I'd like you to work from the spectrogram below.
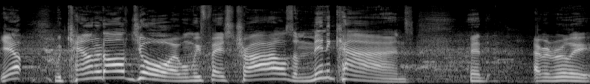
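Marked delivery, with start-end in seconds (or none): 0.0-4.1 put-on slow, high, drawled real Southern accent. Retelling what a cheerful man said during a disgusting cleanup: imitating Larry's Southern accent. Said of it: "that's an incredible impression".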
